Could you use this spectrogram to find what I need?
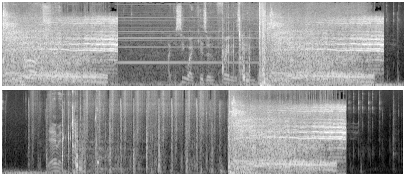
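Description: A creature lets out a loud, harsh screeching scream.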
